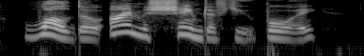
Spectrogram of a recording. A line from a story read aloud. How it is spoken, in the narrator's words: almost harshly reproved the professor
